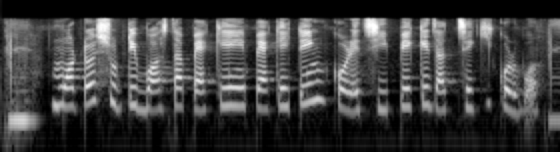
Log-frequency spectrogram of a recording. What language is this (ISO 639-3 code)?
ben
